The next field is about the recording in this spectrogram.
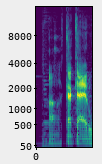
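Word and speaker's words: かかる: Uh kakaru by the way accented on its own.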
